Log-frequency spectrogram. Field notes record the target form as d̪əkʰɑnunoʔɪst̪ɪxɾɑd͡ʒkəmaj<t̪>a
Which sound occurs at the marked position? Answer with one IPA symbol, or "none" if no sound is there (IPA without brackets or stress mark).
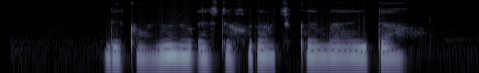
d̪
